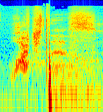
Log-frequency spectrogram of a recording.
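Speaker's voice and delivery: hushed, unvoiced whisper. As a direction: whisper it in close to a child. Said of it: "and whispers".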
